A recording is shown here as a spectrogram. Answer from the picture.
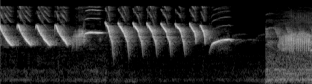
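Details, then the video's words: Canary song used to make other canaries sing: a run of about a dozen evenly spaced down-slurred notes, a rising whistle, a brief pause, then a buzzy hiss. "PANCINGAN KENARI GACOR DOR NGEREK PANJANG INI AMPUH BIKIN KENARI LAIN BUNYI"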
